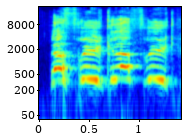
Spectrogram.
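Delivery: very high, very loud excited cries; shouting. A narrator's reading. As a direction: wake everyone with the news. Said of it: "les cris de Zigomar".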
